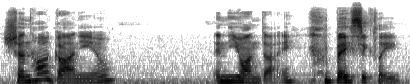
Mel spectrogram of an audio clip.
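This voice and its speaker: A woman's voice: mid-range voice, slow pace, slight background noise. A woman streamer giving casual live reactions to a game as she plays. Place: streaming setup. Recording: loud game music behind.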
